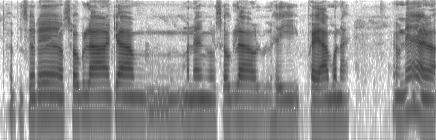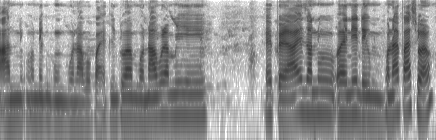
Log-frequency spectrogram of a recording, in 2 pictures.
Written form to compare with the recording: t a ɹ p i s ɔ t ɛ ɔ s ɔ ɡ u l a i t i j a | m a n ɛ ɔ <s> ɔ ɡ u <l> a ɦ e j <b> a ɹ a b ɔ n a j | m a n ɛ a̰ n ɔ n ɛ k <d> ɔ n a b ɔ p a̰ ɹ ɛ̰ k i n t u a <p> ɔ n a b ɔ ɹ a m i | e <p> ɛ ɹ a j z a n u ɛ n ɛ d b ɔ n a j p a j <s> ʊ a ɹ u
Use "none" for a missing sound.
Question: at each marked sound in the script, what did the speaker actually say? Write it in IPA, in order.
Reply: s, l, p, b, b, p, s

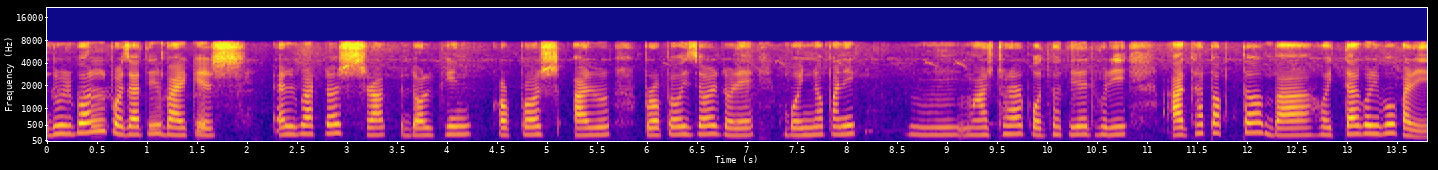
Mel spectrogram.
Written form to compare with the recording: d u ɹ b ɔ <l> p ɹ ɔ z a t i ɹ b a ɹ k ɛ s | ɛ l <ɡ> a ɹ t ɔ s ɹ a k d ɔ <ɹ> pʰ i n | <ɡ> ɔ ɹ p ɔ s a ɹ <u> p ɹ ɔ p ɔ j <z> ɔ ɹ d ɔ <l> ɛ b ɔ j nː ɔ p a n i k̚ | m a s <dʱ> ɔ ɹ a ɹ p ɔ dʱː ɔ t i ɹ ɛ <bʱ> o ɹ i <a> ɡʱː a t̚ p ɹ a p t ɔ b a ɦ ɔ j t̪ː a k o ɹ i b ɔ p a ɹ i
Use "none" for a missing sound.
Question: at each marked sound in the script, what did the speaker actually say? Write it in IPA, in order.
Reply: l, b, l, k, u, z, ɹ, dʱ, dʱ, a

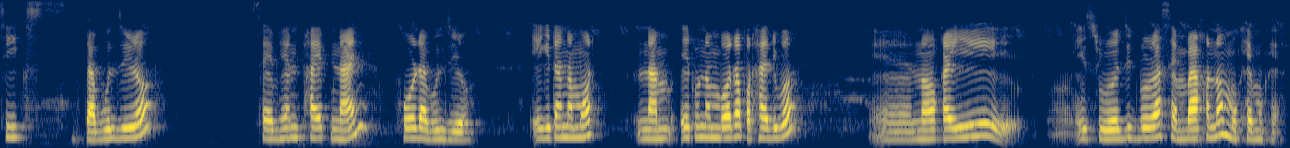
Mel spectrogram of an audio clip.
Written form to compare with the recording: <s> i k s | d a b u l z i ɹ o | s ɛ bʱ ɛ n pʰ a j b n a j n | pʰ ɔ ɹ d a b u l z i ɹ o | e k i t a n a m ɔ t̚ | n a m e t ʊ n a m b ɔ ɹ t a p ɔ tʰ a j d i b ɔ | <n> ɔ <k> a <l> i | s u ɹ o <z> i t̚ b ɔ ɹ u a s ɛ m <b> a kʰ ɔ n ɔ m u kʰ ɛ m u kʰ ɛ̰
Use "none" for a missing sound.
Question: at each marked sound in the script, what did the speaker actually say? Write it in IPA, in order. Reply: s, n, k, ɹ, z, b

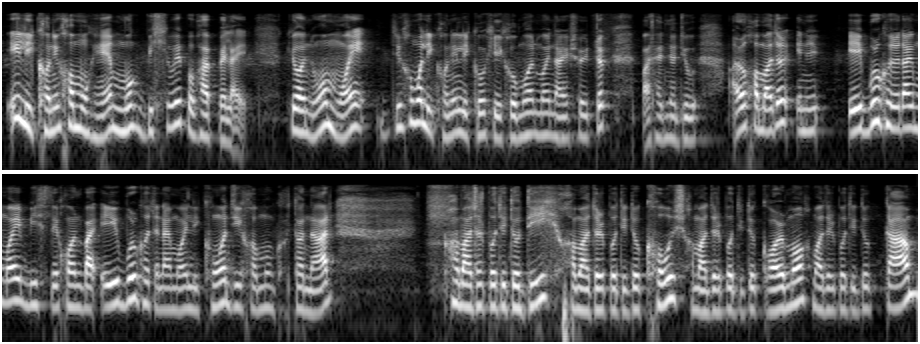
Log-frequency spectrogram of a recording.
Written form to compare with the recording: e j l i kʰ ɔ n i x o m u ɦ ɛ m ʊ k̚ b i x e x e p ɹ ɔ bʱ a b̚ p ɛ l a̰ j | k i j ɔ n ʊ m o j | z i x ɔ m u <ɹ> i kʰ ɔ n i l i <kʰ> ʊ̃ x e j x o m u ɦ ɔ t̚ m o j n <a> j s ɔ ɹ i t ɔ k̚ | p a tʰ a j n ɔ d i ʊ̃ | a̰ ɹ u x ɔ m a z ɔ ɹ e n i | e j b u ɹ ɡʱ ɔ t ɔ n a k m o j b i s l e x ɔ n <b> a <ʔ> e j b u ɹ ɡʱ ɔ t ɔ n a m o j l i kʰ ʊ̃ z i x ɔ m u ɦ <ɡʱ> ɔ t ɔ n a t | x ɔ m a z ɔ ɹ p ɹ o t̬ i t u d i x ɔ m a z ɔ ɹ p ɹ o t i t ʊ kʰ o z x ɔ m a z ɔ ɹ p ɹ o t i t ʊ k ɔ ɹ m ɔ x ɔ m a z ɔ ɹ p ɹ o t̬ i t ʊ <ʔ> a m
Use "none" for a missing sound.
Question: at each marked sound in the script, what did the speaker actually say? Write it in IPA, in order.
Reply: l, kʰ, a, b, ʔ, ɡʱ, k

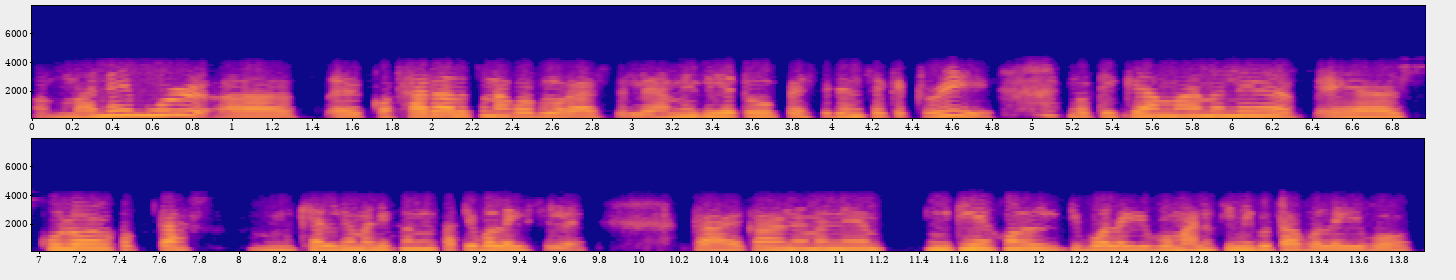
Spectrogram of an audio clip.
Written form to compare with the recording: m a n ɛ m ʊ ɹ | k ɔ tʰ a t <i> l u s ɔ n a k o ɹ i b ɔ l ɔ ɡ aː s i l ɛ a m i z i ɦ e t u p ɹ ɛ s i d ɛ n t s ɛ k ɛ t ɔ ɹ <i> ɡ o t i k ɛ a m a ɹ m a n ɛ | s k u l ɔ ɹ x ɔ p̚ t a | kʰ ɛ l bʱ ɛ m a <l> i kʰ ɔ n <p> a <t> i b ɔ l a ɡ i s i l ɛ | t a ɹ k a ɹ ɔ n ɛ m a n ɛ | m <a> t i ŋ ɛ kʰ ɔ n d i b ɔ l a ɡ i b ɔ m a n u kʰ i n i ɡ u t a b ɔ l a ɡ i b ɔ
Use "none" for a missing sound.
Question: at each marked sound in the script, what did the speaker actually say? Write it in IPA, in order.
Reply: a, i, l, p, t, i

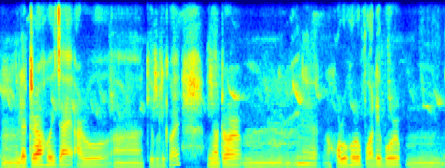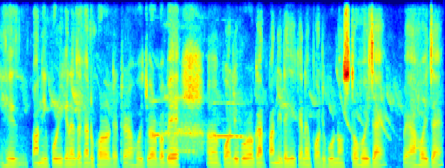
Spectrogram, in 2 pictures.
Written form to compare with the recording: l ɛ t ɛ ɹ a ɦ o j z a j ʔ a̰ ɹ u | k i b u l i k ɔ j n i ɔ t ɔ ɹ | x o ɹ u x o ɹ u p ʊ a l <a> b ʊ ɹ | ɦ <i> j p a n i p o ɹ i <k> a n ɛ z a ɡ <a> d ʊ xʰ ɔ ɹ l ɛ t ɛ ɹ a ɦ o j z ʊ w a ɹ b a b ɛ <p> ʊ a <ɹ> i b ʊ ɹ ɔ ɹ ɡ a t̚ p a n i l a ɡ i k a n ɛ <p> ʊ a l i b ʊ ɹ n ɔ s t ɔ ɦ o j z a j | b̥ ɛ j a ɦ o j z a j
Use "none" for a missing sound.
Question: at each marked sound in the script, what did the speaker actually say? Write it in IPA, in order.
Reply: i, e, k, a, p, l, p

